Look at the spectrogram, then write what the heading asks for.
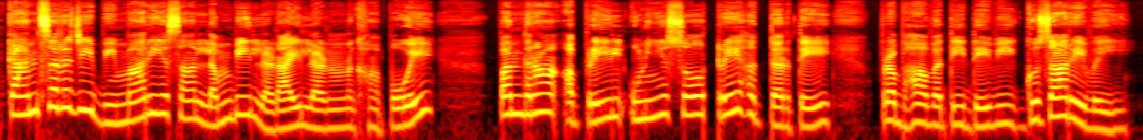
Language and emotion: Sindhi, neutral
